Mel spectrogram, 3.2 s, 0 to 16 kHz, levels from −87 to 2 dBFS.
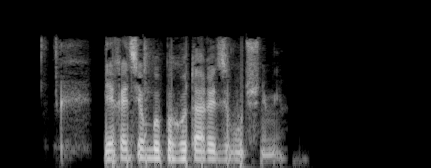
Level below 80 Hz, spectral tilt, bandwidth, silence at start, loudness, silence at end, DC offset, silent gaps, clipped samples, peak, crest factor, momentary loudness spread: -46 dBFS; -4.5 dB/octave; 8 kHz; 0.45 s; -19 LUFS; 1.1 s; under 0.1%; 0.70-0.78 s; under 0.1%; -2 dBFS; 22 dB; 18 LU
